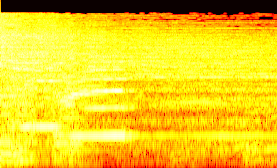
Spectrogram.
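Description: Live punk rock band playing the song's final moment: the full band cuts off about a second in, leaving electric guitar ringing on from the amp as a steady, held high tone.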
